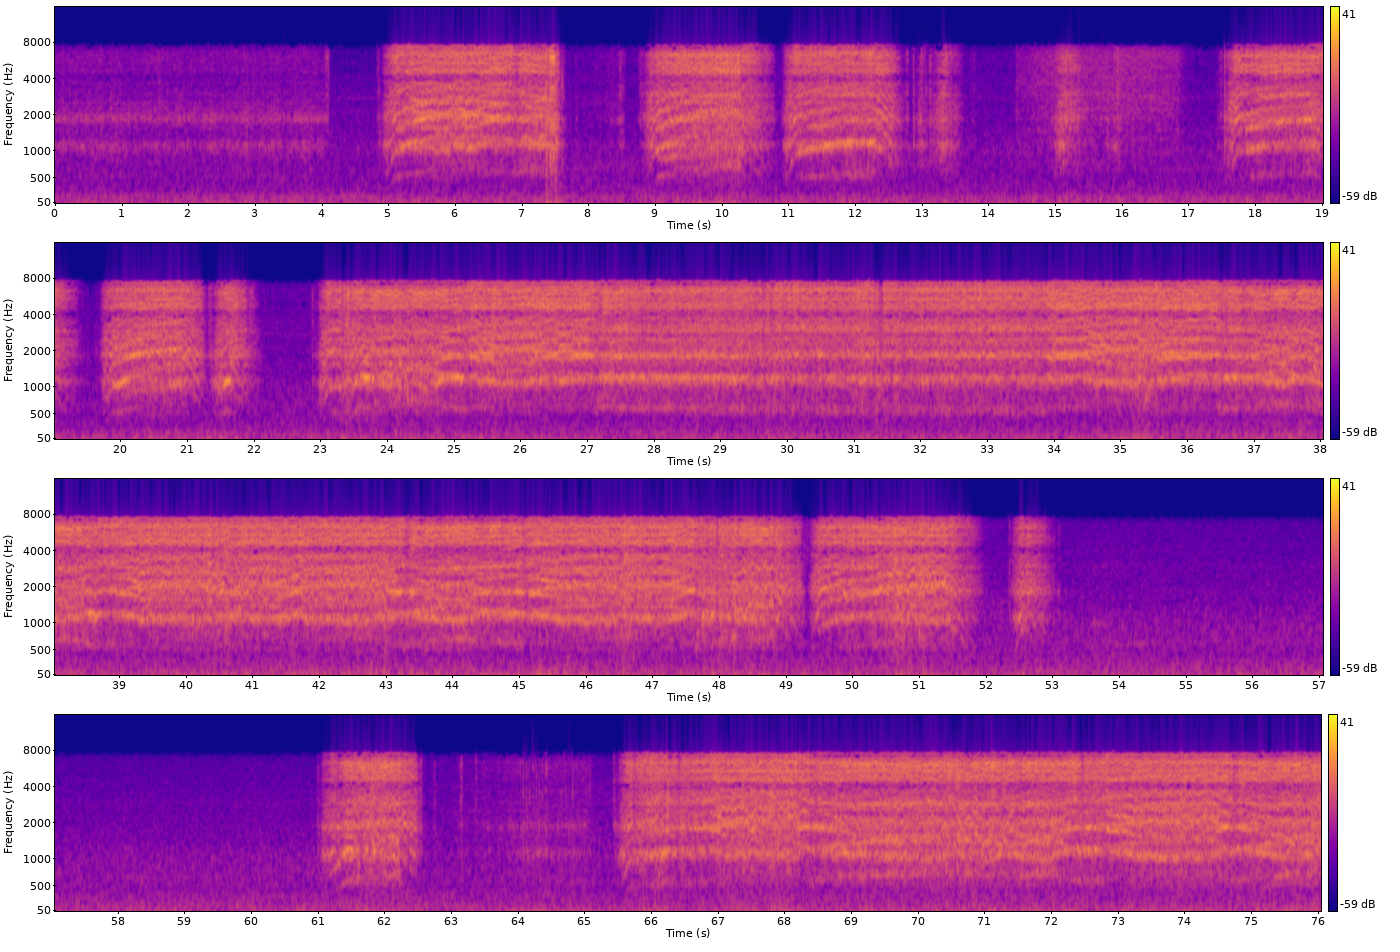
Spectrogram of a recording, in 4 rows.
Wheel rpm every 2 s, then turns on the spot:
20, 20, 60, 130, 70, 100, 50, 0, 30, 90, 90, 60, 160, 160, 160, 160, 160, 160, 160, 160, 160, 160, 160, 160, 120, 130, 10, 0, 0, 0, 50, 30, 30, 160, 160, 160, 160, 160.
0-4 62-64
